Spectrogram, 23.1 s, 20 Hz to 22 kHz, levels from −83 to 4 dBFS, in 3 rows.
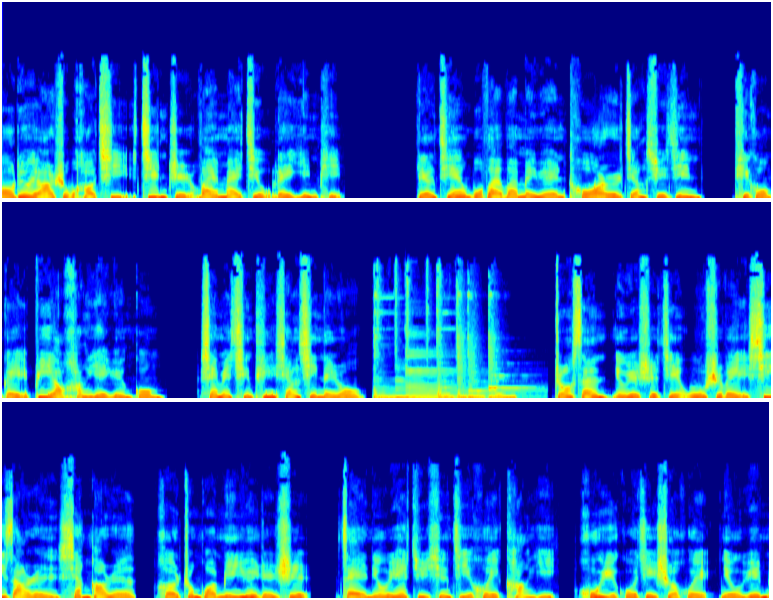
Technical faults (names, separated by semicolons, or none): DAB burbling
